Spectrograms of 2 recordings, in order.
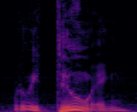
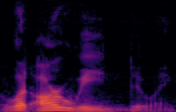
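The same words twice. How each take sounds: First: Soft "what are we doing" with "doing" swooping up in disbelief; wrong emphasis, bewildered. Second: "what are we doing" measured, ARE stressed, falling at the end; right emphasis. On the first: Preacher showing the church how not to ask it, softly incredulous. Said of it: "And not like". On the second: Preacher showing the church the intended question, earnest stress on ARE. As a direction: weigh "what are we doing" evenly, leaning on ARE. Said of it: "the emphasis on the right syllable". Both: Shown as a demonstration.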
